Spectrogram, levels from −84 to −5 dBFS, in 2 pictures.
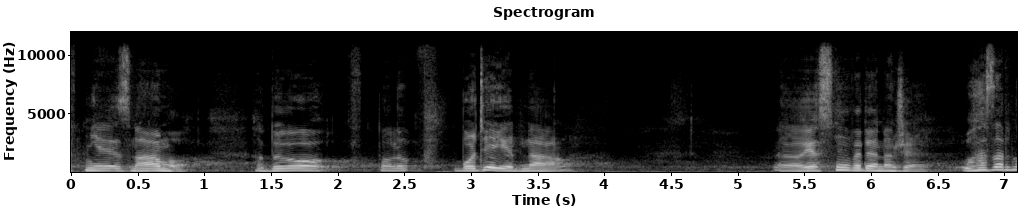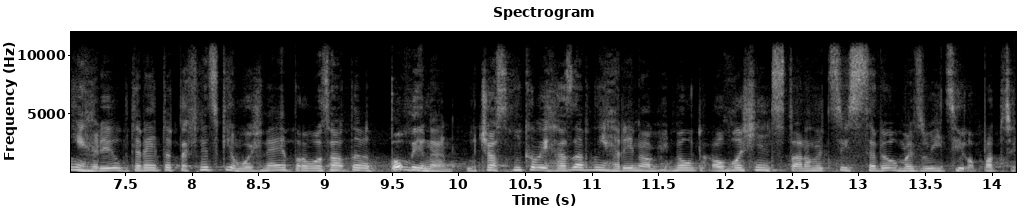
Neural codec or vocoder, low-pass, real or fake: codec, 24 kHz, 1 kbps, SNAC; 10.8 kHz; fake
